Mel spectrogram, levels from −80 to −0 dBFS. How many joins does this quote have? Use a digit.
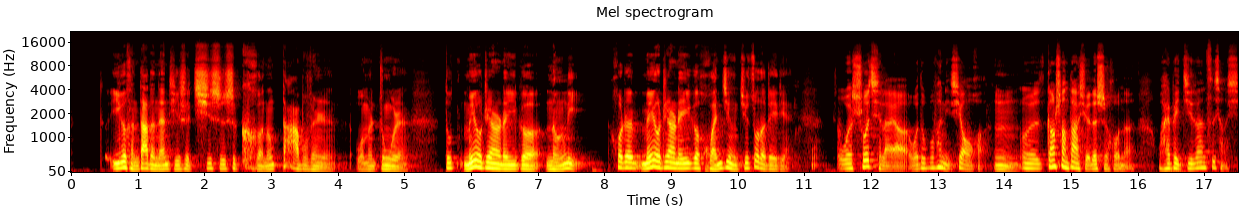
1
